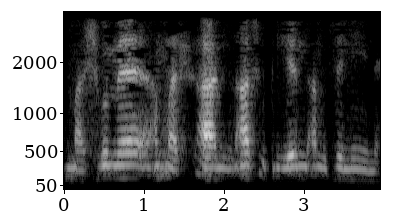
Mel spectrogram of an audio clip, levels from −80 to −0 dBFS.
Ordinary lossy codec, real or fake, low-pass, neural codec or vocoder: MP3, 16 kbps; fake; 3.6 kHz; codec, 16 kHz in and 24 kHz out, 1 kbps, XY-Tokenizer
